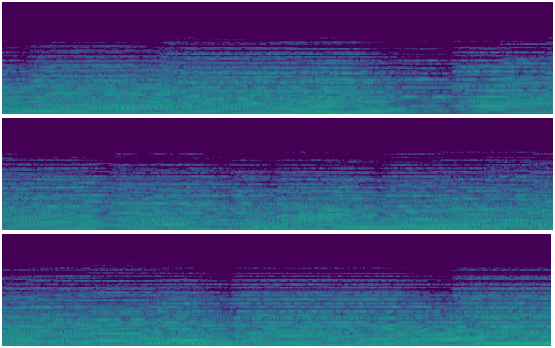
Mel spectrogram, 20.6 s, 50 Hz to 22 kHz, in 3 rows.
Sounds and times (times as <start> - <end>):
Music: 0.0 - 20.6.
